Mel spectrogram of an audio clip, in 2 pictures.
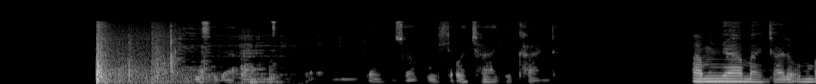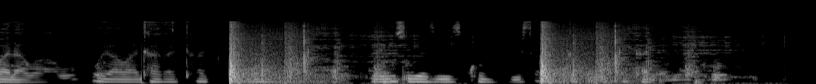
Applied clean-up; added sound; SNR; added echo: classical method Wiener filter.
